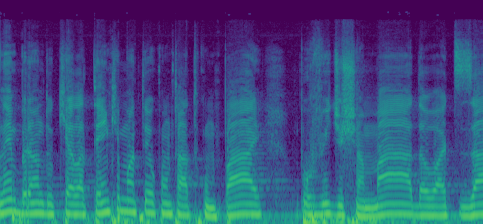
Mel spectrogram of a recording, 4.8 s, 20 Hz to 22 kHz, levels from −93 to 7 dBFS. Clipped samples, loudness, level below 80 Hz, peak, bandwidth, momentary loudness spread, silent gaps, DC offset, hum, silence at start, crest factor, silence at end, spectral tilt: under 0.1%; -24 LUFS; -30 dBFS; -10 dBFS; 13 kHz; 3 LU; none; under 0.1%; none; 0 s; 12 dB; 0 s; -6 dB/octave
